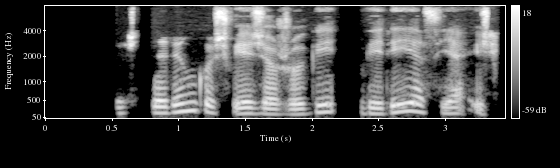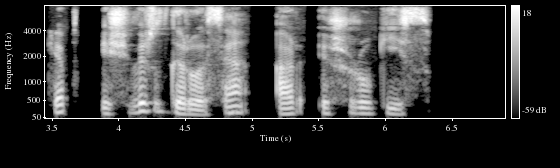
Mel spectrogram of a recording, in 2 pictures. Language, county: Lithuanian, Marijampolė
